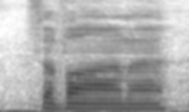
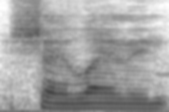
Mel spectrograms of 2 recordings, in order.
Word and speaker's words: Shalana: Everybody else currently is safe in Savannah. Or Shalana. I can't say its fucking name. Savannah? Shalana. Yeah. Oh, there's no V. I've been saying it wrong this whole time.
